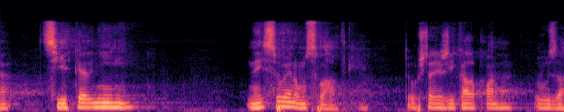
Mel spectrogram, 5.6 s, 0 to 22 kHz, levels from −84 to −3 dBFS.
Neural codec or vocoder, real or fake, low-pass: codec, 24 kHz, 3 kbps, HILCodec; fake; 10.8 kHz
